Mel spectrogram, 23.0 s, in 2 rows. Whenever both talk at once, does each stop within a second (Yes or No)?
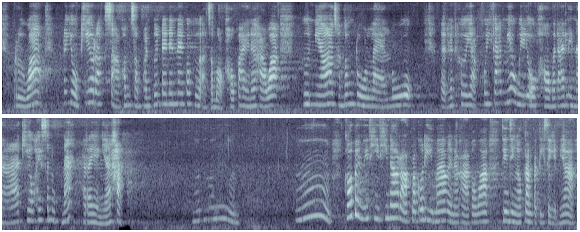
Yes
